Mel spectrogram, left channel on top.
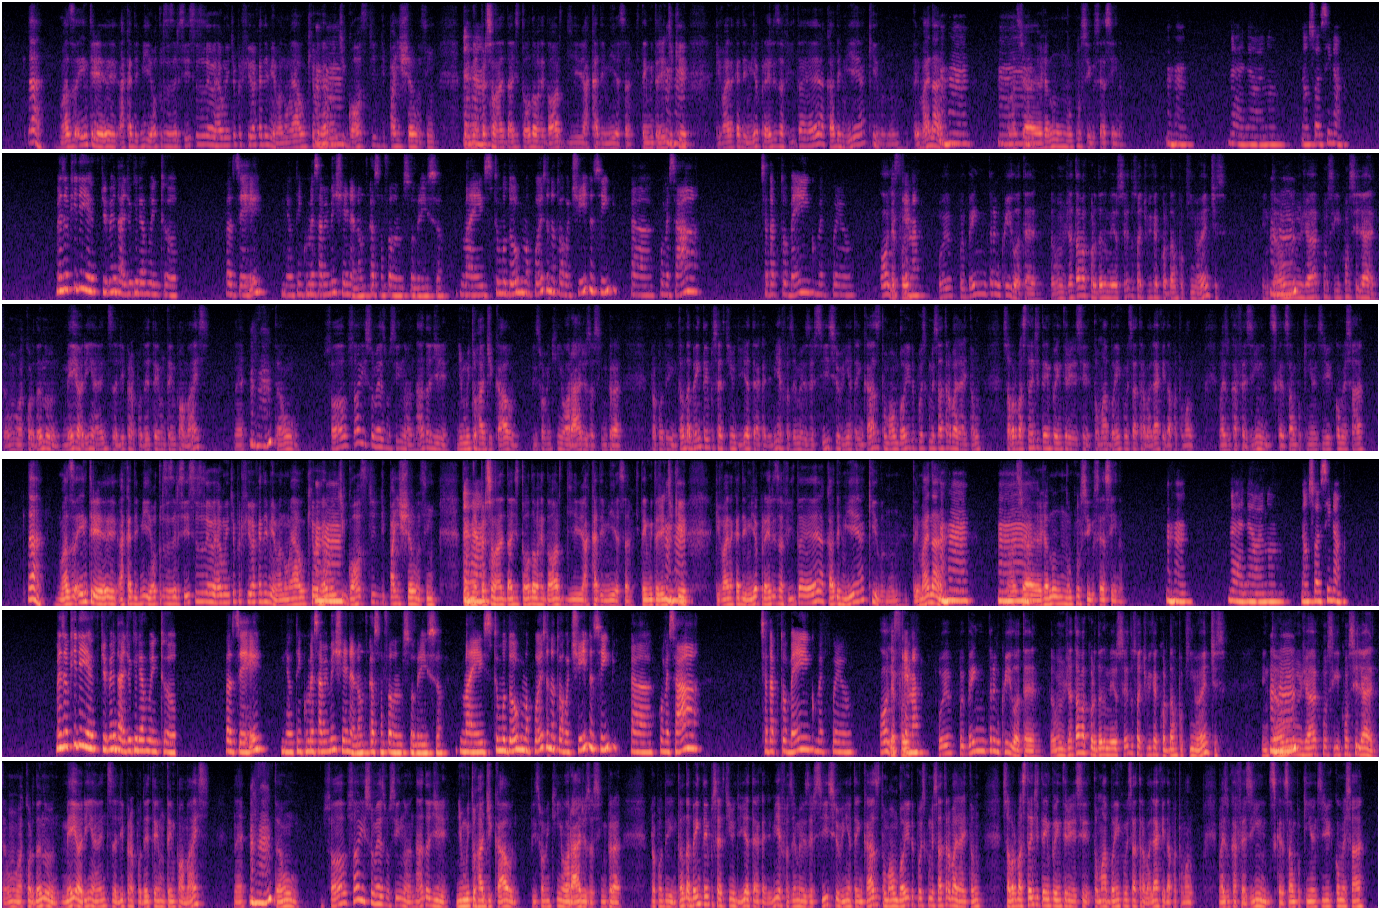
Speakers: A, on the right; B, on the right.
A: Ah, mas entre academia e outros exercícios, eu realmente prefiro academia, mas não é algo que eu
B: Uhum,
A: realmente goste de paixão, assim, ter
B: uhum,
A: minha personalidade toda ao redor de academia, sabe? Que tem muita gente
B: uhum,
A: que, que vai na academia, pra eles a vida é academia e é aquilo, não tem mais nada.
B: uhum, uhum,
A: Mas já eu já não, não consigo ser assim, né?
B: uhum. É, não, eu não, não sou assim, não. Mas eu queria, de verdade, eu queria muito fazer. E eu tenho que começar a me mexer, né? Não ficar só falando sobre isso. Mas tu mudou alguma coisa na tua rotina, assim, pra começar? Se adaptou bem? Como é que foi o,
A: Olha,
B: o esquema?
A: foi, foi, foi bem tranquilo até. Então já tava acordando meio cedo, só tive que acordar um pouquinho antes. Então
B: Uhum,
A: já consegui conciliar. Então, acordando meia horinha antes ali para poder ter um tempo a mais, né?
B: uhum,
A: Então, só, só isso mesmo, assim, não, nada de, de muito radical, principalmente em horários, assim, para para poder ir. Então, dá bem tempo certinho de ir até a academia, fazer meu exercício, vir até em casa, tomar um banho e depois começar a trabalhar. Então, sobra bastante tempo entre esse tomar banho e começar a trabalhar, que dá para tomar um- mais um cafezinho, descansar um pouquinho antes de começar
